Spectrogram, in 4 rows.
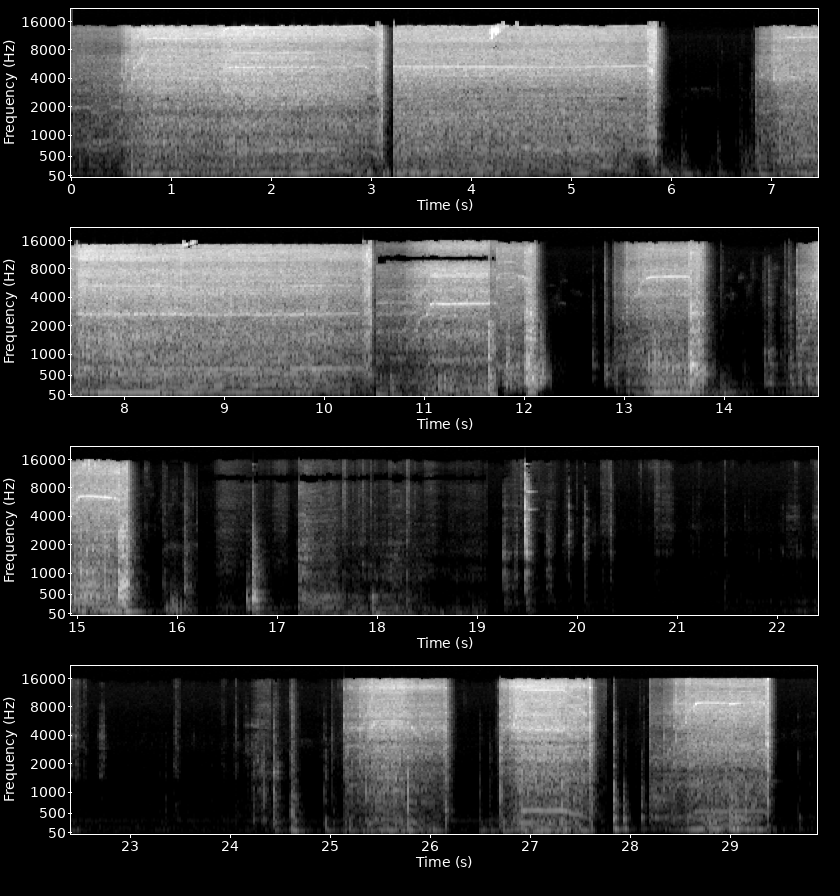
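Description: DeWalt 18 V XR cordless drill boring pilot holes through plywood into a pine board's edge in two long runs of several seconds. Then come short bursts as screws are driven home. After a pause, several more short runs of drilling follow.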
